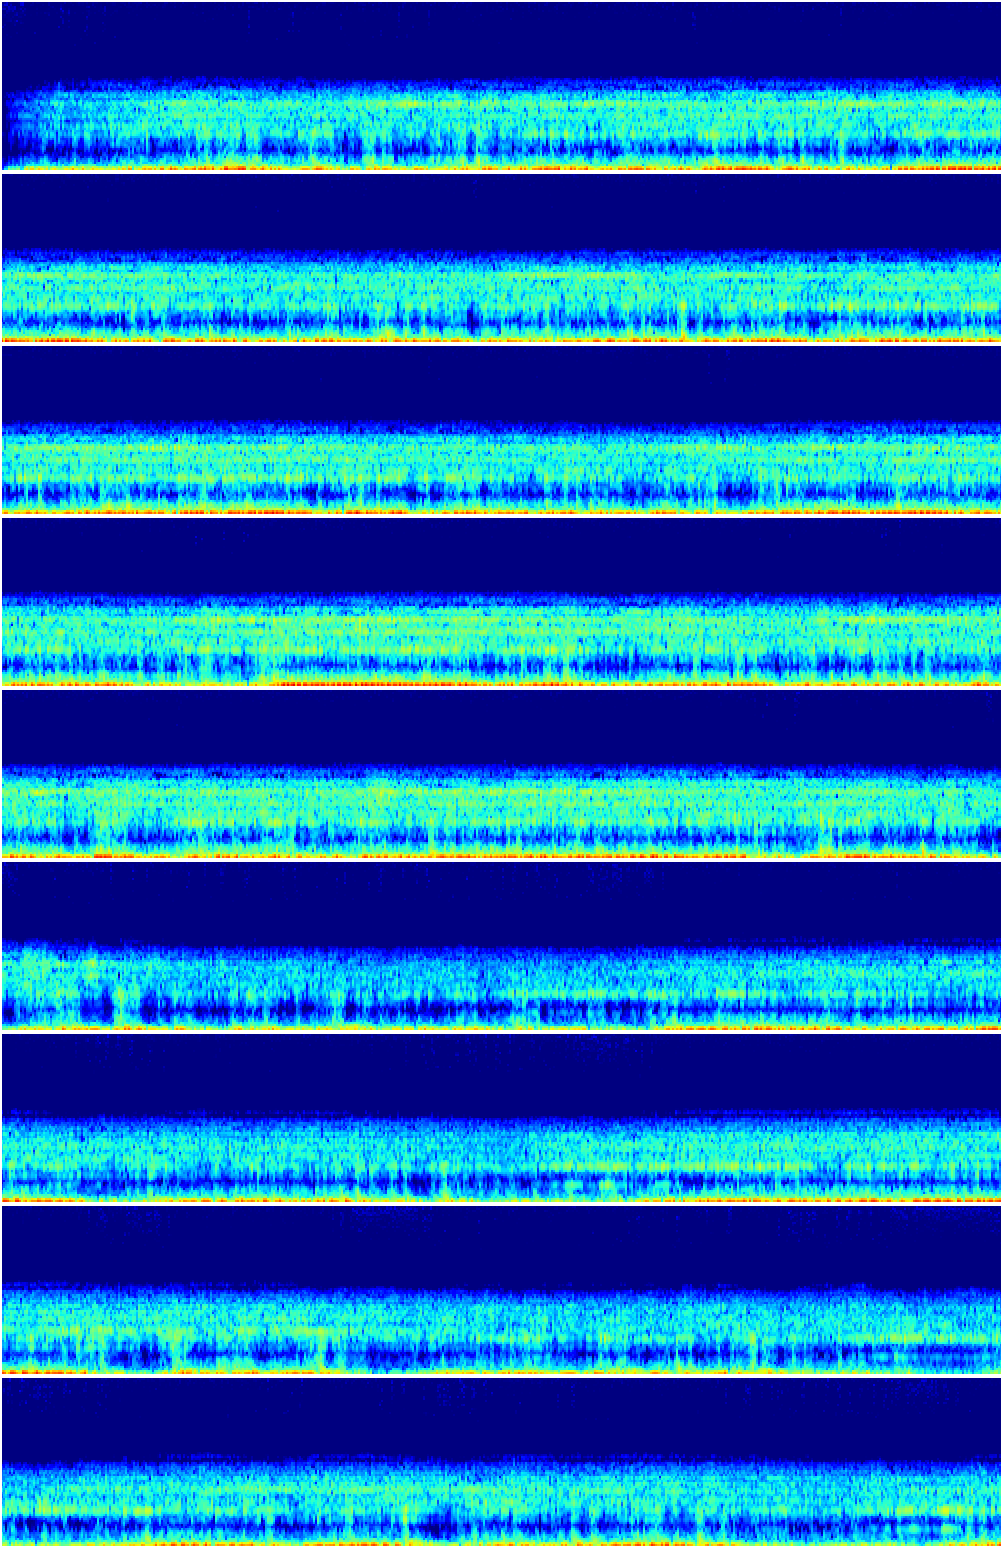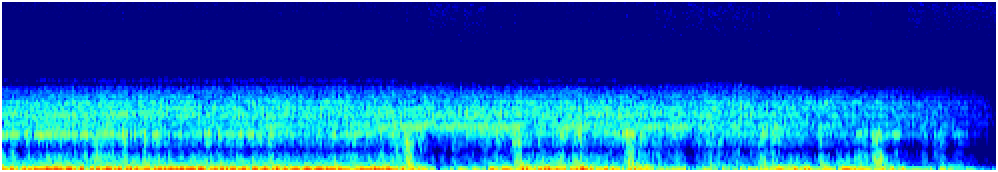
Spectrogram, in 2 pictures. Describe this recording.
A collection of free sounds from the sound library "Designed Atmospheres".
